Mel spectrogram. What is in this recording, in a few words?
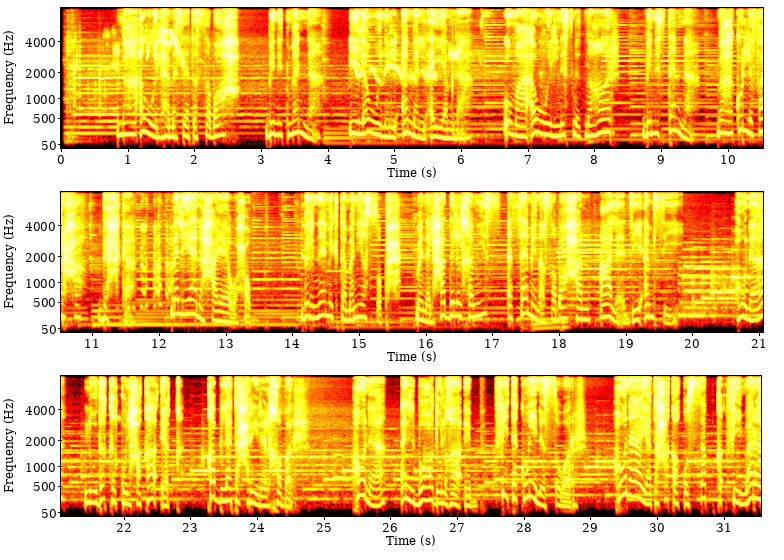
Egyptian Promo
